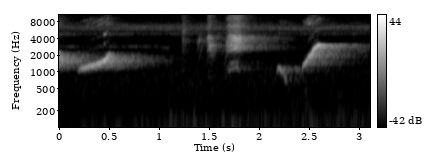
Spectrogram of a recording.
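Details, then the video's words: Southern variable pitohui, a poisonous songbird with a sweet voice, gives a clear upward-sliding whistle. A short dipping note follows, then a second rising whistle that levels off. Soft twittering from other birds sits between them. "Pitohui Selatan/Cucak Rotan, Si Burung Beracun yang Bersuara Merdu"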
